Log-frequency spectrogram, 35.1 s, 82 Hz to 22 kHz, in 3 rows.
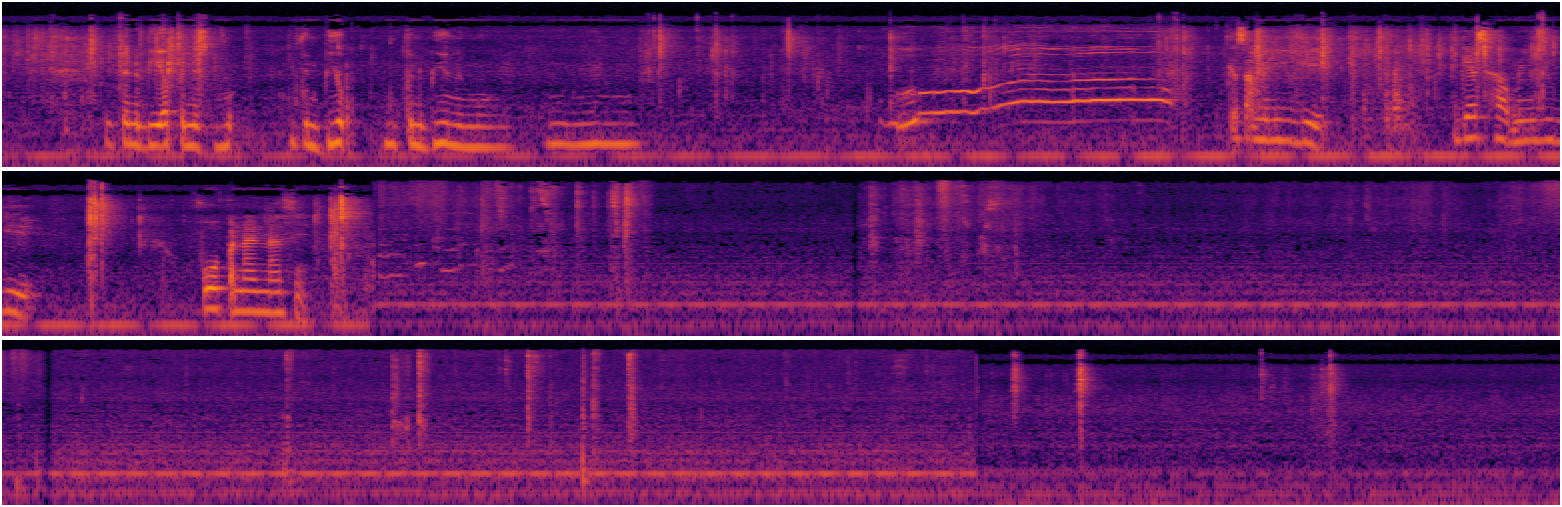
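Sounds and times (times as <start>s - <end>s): steady low hum: 0.0s - 35.0s
wrap crinkling: 4.8s - 7.5s, 8.7s - 11.7s.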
